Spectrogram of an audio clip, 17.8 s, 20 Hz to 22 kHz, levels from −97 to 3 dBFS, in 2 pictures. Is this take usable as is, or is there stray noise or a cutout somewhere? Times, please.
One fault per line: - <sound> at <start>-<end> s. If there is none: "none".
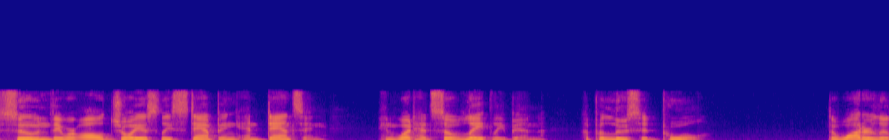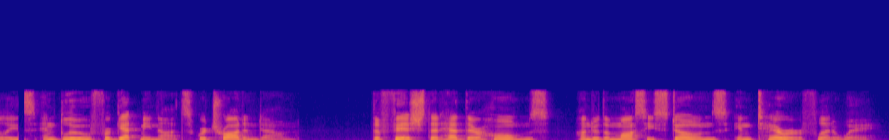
- dropout at 9.1-9.1 s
